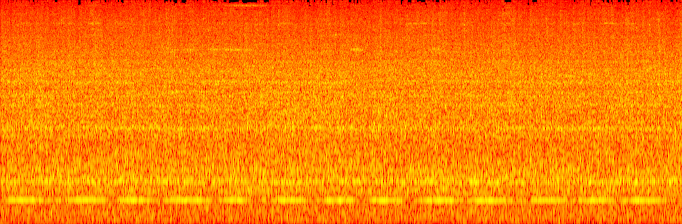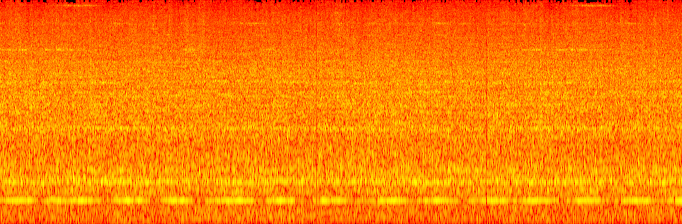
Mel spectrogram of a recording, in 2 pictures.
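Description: A freight train rumbles steadily along the rails.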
